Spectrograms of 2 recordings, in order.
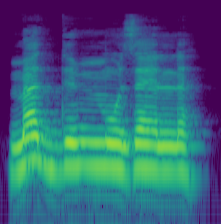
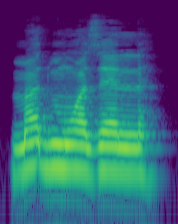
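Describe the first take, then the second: The two takes are said the same way.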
